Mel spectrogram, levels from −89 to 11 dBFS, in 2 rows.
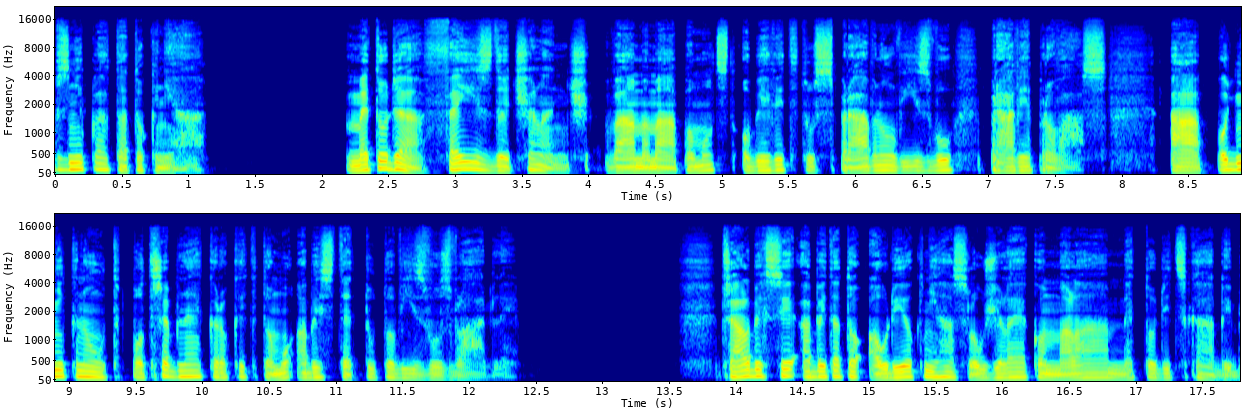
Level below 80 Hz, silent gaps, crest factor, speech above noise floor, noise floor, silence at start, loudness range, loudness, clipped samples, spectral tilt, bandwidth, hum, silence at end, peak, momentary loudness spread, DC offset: -62 dBFS; 1.56-2.18 s, 12.69-13.55 s; 20 dB; over 62 dB; under -90 dBFS; 0 s; 5 LU; -29 LUFS; under 0.1%; -5 dB/octave; 16 kHz; none; 0 s; -8 dBFS; 9 LU; under 0.1%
